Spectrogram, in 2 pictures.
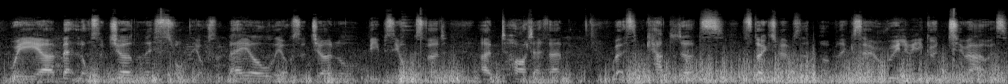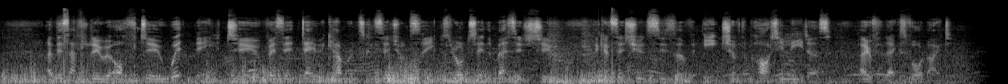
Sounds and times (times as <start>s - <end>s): Speech: 0.1s - 19.6s.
